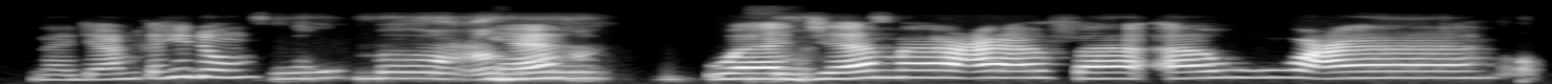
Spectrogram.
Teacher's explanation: ada huruf ain ya. Hati-hati jangan sampai ke hidung.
